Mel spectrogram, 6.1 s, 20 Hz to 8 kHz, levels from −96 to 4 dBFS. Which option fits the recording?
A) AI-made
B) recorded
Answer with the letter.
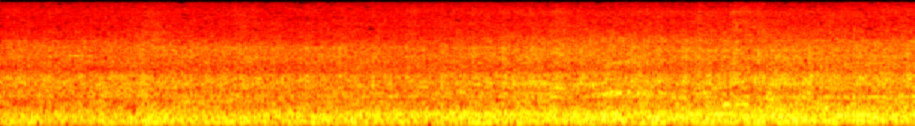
B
